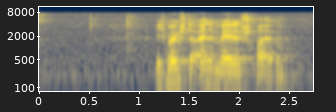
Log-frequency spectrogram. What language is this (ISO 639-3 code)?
deu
